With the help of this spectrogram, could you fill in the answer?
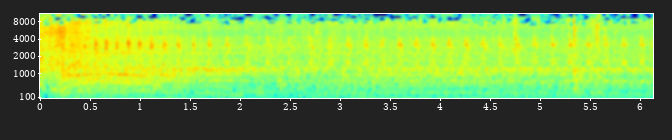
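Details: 2014-2015 Chevy pickup, L83 GM V8: light sharp ticking three or four times a second over a rough idle, quieter than a collapsed lifter; suspected lifter or valvetrain, unconfirmed.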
